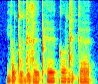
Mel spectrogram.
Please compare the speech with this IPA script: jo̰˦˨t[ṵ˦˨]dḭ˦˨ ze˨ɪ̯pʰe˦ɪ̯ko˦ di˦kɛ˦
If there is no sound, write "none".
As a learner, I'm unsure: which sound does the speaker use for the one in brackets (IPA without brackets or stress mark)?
u˨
